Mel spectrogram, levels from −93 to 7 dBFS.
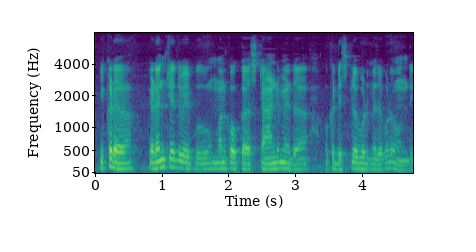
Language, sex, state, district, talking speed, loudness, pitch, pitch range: Telugu, male, Telangana, Hyderabad, 150 wpm, -20 LUFS, 120 Hz, 110-125 Hz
